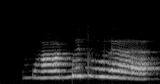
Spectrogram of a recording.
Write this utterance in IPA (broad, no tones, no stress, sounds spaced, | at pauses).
bʱ ɑ ɡ͡b ə dʱ o l ɐ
